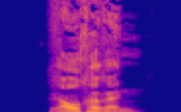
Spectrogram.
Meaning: female smoker (woman who smokes tobacco habitually)
- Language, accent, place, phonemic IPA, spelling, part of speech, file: German, Germany, Berlin, /ˈʁaʊ̯xəʁɪn/, Raucherin, noun, De-Raucherin.ogg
